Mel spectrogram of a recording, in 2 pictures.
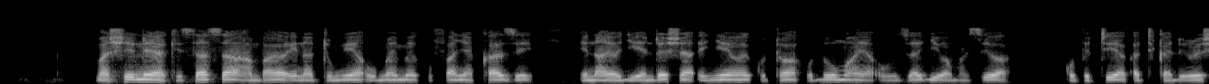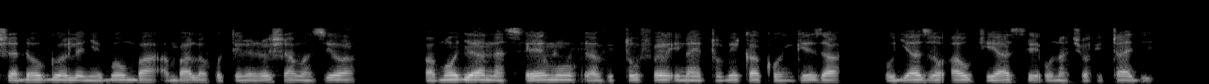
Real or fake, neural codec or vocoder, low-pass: fake; codec, 16 kHz, 4 kbps, FunCodec, trained on LibriTTS, 50 frames a second; 5.4 kHz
